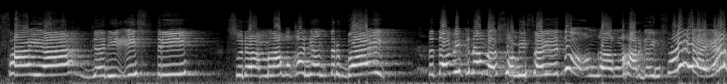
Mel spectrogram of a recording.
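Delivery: high, hammed-up wifely rant; mock yelling. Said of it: "tiba-tiba ibunya teriak-teriak".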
